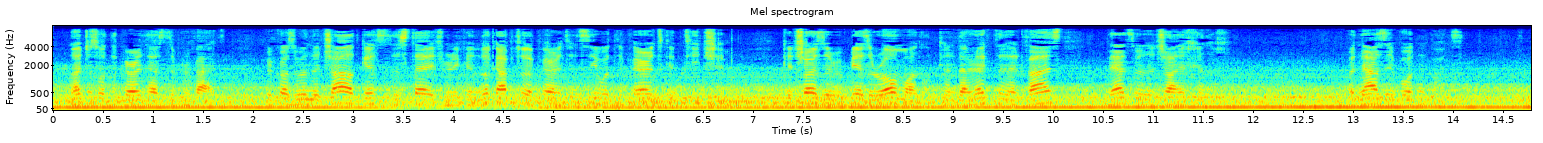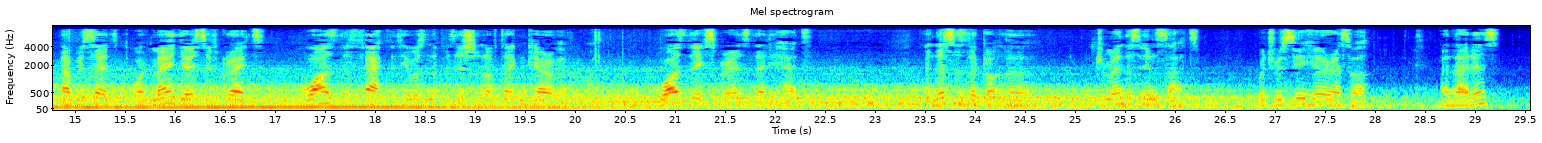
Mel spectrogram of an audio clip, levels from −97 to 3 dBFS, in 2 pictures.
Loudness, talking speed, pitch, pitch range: -23 LUFS, 195 wpm, 85 Hz, 80-90 Hz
